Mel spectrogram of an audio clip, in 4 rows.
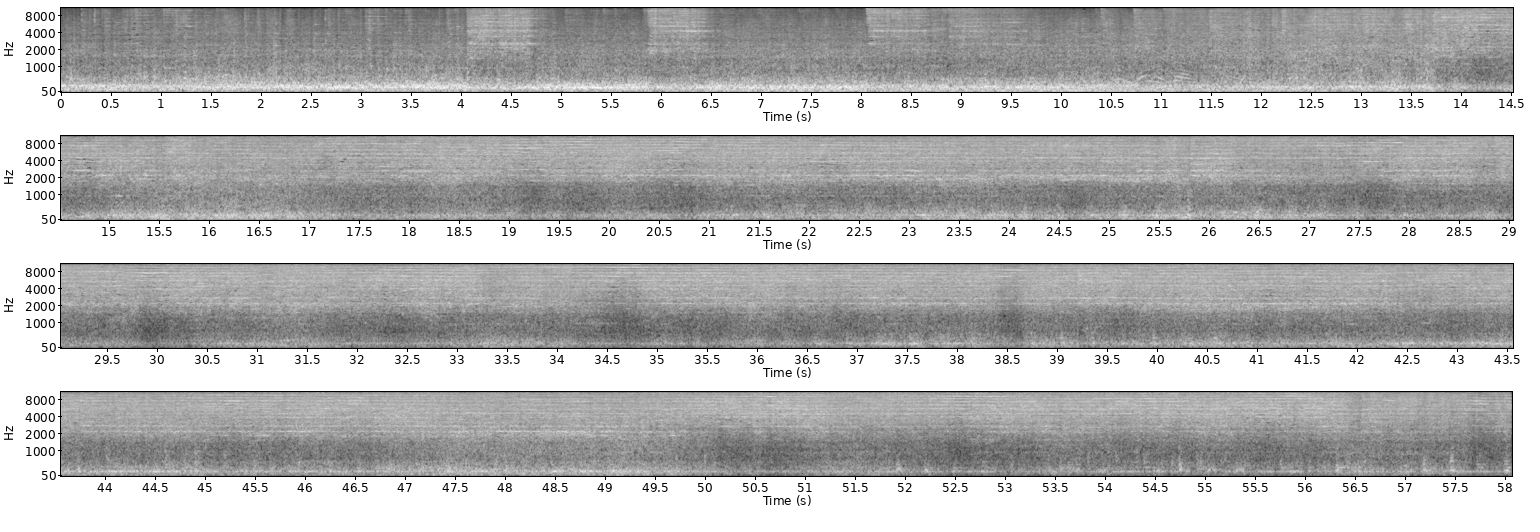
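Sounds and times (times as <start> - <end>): train wheels rumbling on rail: 0.0 - 58.0
wheels clacking over rail joints: 0.0 - 58.0
wheel squeal: 13.3 - 58.0.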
